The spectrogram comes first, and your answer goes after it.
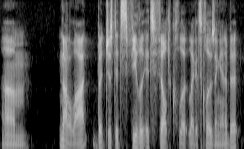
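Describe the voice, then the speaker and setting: A teacher appearing as a podcast guest speaks in a deep, slightly bright voice at a measured pace, recorded with clean studio sound and no room echo. In a live discussion he talks at length, rambling, circling back, correcting himself and laughing often.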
